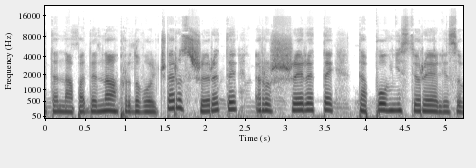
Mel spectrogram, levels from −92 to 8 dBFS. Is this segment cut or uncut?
cut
